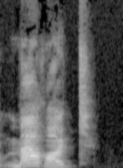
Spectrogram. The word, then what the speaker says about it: Maroc: Mas é importante você saber, então, que a gente vai pronunciar Maroc. Maroc. Tá? Você observa ali que só tem uma consoante, que é o C, né? E a gente vai pronunciar o O com som de O, Maroc, Marrocos, ok?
